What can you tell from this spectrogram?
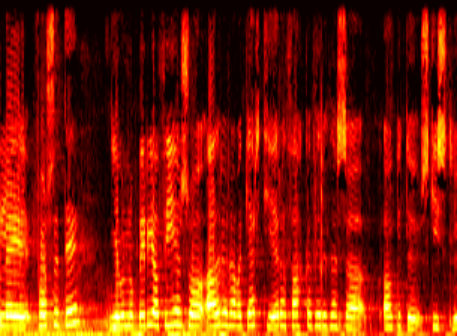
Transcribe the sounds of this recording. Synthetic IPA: lejɪfɔr̥sɛt̪ɪjɛvʏɾnupɪɾjaːwθiɛejnsɔaðɾeɾ̥havacɛr̥t̪çɛːɾaðθahkafɪɾɪɾ̥θɛsːa | aːwcɛt̪ʏscist̪lʏ

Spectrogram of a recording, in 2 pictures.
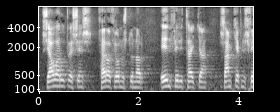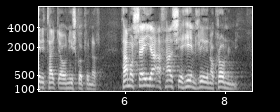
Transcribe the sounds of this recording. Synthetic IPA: sjawaɾuːt̪vejsɪnsfɛɾaðθjownʏst̪ʏnːaɾ̥ɪðnfɪɾɪt̪ʰaːjcasamcʰɛjpnɪsfɪːɾɪt̪ʰaːjcaɔɣniːskœːpʏnːa̰ɾ̥ | θaðmawseːjaːðθaðsjɛɦɪnlɪːðɪnawkʰɾoːwnʏnːɪ

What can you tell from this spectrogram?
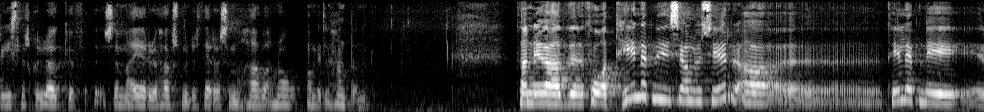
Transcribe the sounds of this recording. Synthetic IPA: ɾiist̪lɛnskʏlœːwcʏvsɛmːaɛɾʏɦaxsmʏnɪɾ̥θejrːasɛmaðɦava̰noːwawmɪt̪lɪɦant̪anːa | θanːɪɣaðθowaðt̪ʰɪːlɛpnɪðisjawlvʏsjɛɾa̰ | t̪ʰɪlɛpnɪ

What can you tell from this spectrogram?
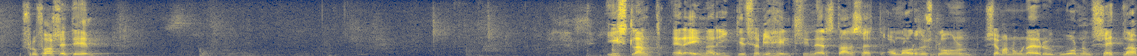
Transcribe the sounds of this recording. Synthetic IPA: fɾufɔsɛt̪ɪ | ist̪lant̪ɛɾejnaɾiːcɪðsɛmjɛɦejlt̪siːnaɛɾ̥st̪aðsɛht̪awnɔɾðʏst̪loðʏmsɛmanuːnaɛɾʏvɔːnʏmsejt̪na

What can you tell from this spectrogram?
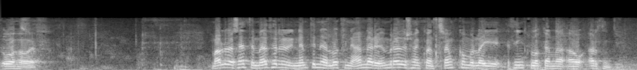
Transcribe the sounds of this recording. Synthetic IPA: ɔɦawɛɾ̥ | mawlvɪasɛn̥t̪ɪmɛðfɛrːaɾinɛmt̪ɪnːɪalɔːcɪnːɪanːaɾɪʏmɾajðʏsamkʰvan̥t̪samkʰɔːmʏlaːjɪθiŋkflɔhkanːaʔawalθiɲcɪ

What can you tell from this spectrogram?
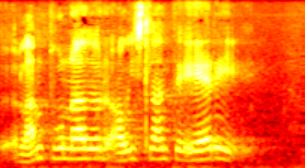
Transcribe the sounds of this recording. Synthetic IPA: lant̪̚puːnaðʏɾa̰wist̪lant̪ɪɛɾi

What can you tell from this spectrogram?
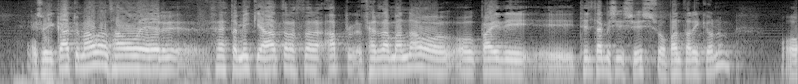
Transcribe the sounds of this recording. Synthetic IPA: ḛjnsɔɣikaːt̪ʏmaːwðanθawɛɾθɛht̪amɪːcɪat̪ɾat̪aɾa̰plfɛɾðamanːaɔɣɔ̰ɣpaːjðɪt̪ʰɪlt̪ajmɪsisvɪsːɔɣpant̪aɾeːcɔnʏm | ɔ̰

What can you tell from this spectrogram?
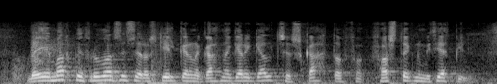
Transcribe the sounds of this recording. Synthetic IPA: meːjɪmar̥kmɪfɾʏmaɾsɪnsɛɾaðscɪːlcaɾɪnakaht̪nacɛɾɪcɛlt̪sɛmskaht̪awfast̪ejknʏmiθjɛht̪̚piːlɪ

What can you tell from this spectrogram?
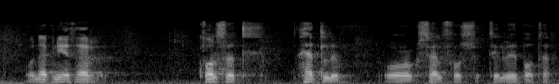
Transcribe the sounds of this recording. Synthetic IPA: ɔɣnɛpniɪθaɾ | kʰvɔlsœt̪l̥ | hɛt̪lʏ | ɔɣsɛlfost̪ʰɪlvɪðpowt̪ʰaɾ̥

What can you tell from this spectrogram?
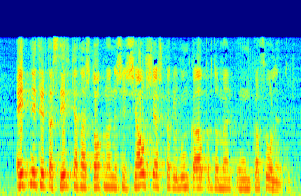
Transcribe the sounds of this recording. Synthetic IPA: ejt̪nɪfɪr̥t̪aðst̪ɪr̥caθast̪ɔpnanːɪsɛnsjaːwsjɛst̪aklʏmuŋkaapɔɾt̪amɛnːɔɣuŋkaθɔːlɛnt̪ʏɾ̥

